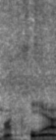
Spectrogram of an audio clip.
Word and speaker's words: rapport: In some ways, because like if you're really friendly, it'll build some rapport with people there.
